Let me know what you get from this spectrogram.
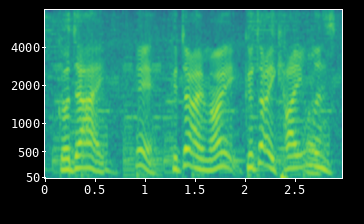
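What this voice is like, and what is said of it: Put-on Australian accent. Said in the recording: “How do you like my flawless Australian accent?”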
